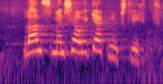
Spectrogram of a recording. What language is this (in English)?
Icelandic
